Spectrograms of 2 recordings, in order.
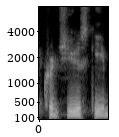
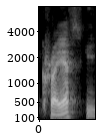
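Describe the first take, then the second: First: The name is pronounced as English spelling suggests. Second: The name is given its Polish pronunciation. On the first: It helps others match the name to its spelling. "it'll make it easier for them to put that with the way it's spelled" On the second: This is how the family normally says it. "You're you say it correctly, ... the right, you know, Polish way"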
